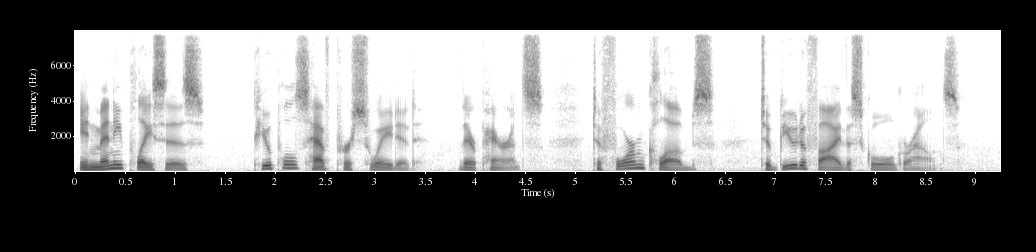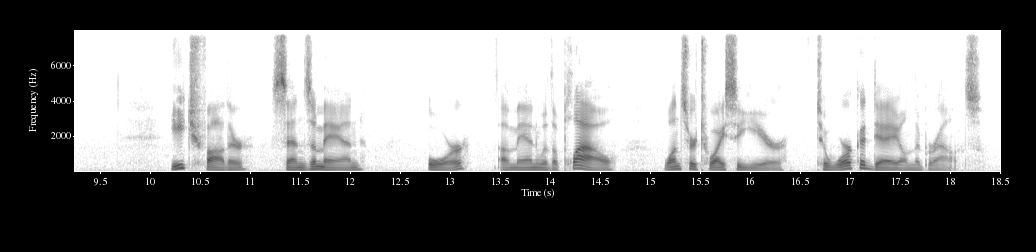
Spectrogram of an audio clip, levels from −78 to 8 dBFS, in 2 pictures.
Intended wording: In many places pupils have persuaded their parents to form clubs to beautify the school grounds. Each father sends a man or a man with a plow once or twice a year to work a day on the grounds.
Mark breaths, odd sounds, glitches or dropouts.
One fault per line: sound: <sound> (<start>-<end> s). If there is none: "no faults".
no faults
